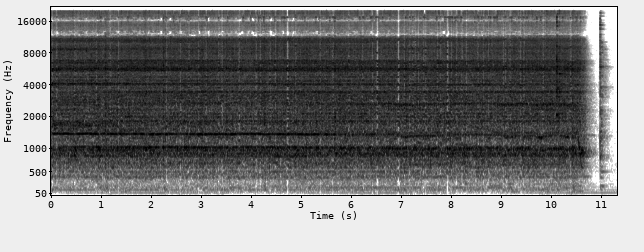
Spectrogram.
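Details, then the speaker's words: Coffee grinder grinding Mayorga Cafe Cubano organic dark-roast espresso beans for an 18 g dose: dense steady high whirring for about ten seconds, then stops; with the setting way too fine, the grinder labours hard and barely grinds anything out. "because you can kind of hear that the grinder is kind of working really hard and it's not grinding anything out"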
